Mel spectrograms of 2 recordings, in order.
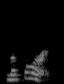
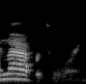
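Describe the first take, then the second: First: "laboratory" said luh-BOR-uh-tory, quickly; own pronunciation of laboratory. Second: "laboratory" said LAB-ruh-tory, first syllable stressed; others' pronunciation of laboratory. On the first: Contrasting own way with others', "laboratory" as luh-BOR-uh-tory. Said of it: "I say laboratory". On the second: Showing how some people say it, "laboratory" as LAB-ruh-tory. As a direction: punch LAB at the start of "laboratory". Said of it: "Some people say". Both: Shown as a demonstration.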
